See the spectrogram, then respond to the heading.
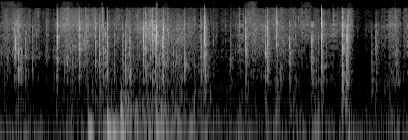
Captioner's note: rustling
